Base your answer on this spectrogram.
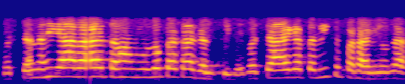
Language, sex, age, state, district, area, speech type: Hindi, female, 60+, Bihar, Vaishali, urban, conversation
